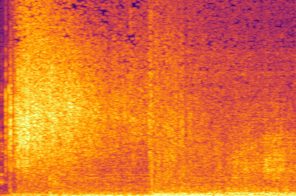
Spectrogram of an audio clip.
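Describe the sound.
A spaceship weapon fires a shot: a loud, broad boom opens into a sustained rumbling roar that swells slightly and holds to the end.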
